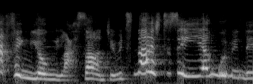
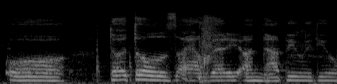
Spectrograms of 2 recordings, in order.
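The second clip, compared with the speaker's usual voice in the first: deep, near-silent murmur; 8 semitones lower, 13 dB quieter than usual. Showing the others a Master Splinter impression. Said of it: "I'm totally Splinter".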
